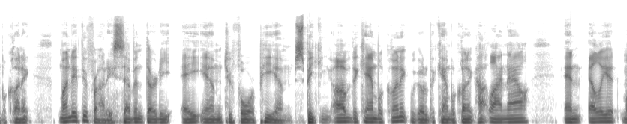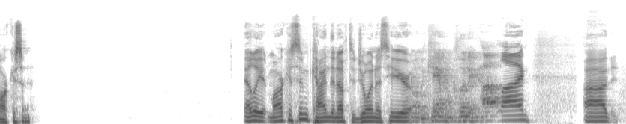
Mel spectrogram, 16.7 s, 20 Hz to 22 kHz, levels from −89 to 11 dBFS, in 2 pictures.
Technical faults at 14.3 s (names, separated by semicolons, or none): switch to a distant microphone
